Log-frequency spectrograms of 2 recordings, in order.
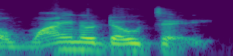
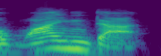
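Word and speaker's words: Wyandotte: I'll tell you that they have one that's like a wino-dote which I I have one or something it's spelled like w-y-a-n-d-o-t-t-o-e or something like that I was like they call it a Wine Dot I'm like how the hell is that Wine Dot that is man bothers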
